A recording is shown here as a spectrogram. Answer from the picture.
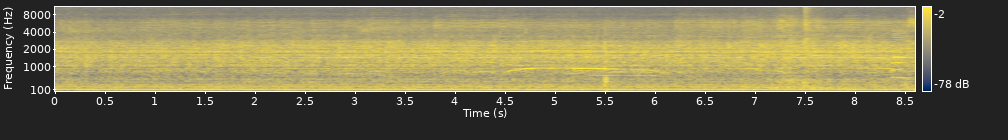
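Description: A steady low hum fills a small room, with faint music from a wall-mounted television's speaker during a commercial break.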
